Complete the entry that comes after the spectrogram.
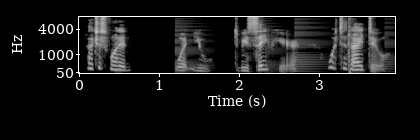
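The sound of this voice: Over a quiet background, the lively intonation of an unforced reading voice stands out.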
